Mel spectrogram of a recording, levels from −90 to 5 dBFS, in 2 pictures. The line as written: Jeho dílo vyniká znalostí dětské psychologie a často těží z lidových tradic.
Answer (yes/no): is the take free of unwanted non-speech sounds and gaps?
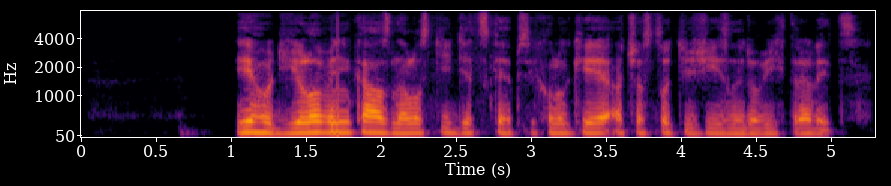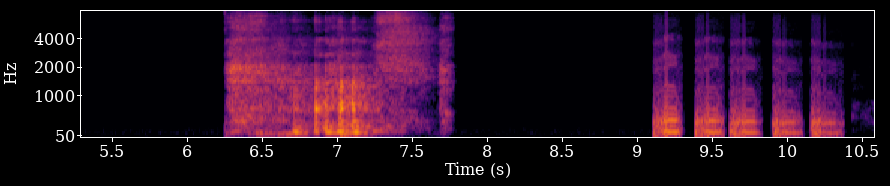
no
